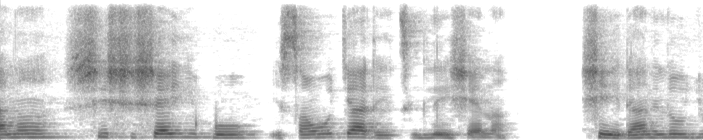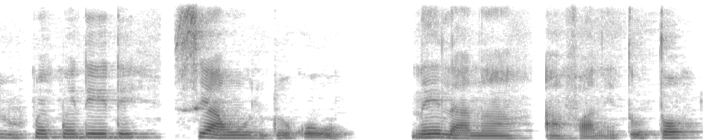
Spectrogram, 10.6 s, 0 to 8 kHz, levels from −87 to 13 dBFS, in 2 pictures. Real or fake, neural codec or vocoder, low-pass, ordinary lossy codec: real; none; none; none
